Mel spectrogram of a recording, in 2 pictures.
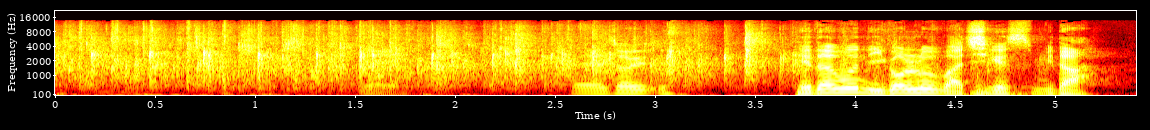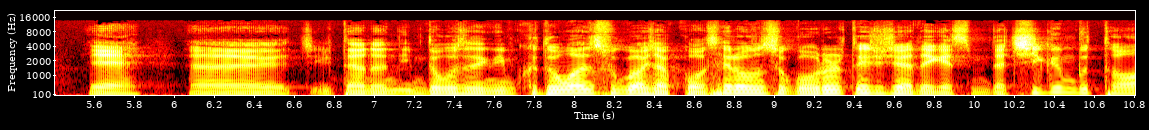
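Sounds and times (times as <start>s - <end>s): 
audience applause: 0.0s - 5.0s
speech: 2.6s - 10.7s.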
